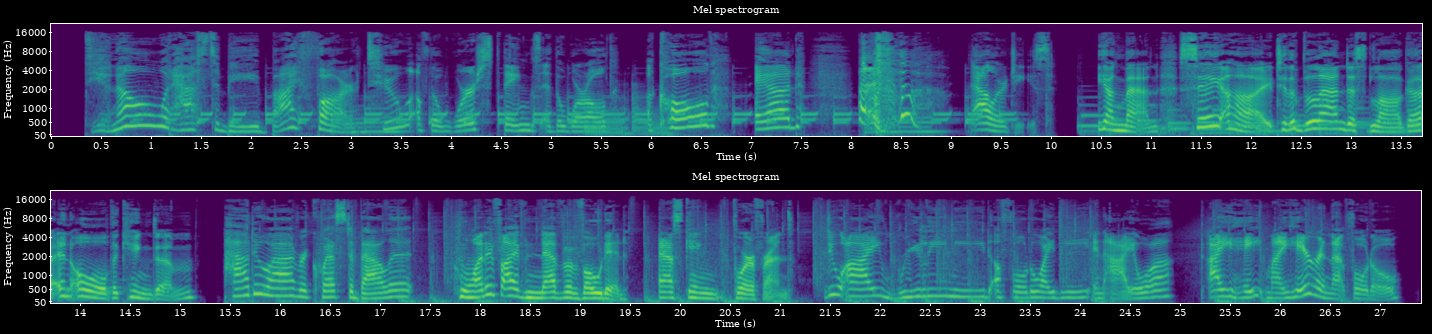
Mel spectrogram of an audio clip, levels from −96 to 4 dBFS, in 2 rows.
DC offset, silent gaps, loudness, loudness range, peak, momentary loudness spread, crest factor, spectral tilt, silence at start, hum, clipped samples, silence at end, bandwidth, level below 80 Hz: under 0.1%; 10.10-10.21 s; -19 LUFS; 7 LU; -2 dBFS; 14 LU; 18 dB; -3.5 dB/octave; 0.35 s; none; under 0.1%; 0.2 s; 16.5 kHz; -46 dBFS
